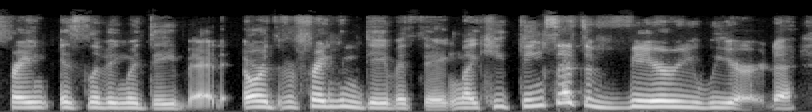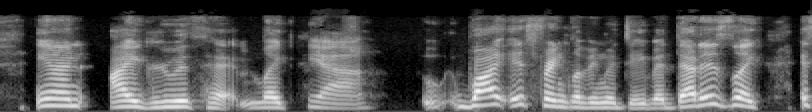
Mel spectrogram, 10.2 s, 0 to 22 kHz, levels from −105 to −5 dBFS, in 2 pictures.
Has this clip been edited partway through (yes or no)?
no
